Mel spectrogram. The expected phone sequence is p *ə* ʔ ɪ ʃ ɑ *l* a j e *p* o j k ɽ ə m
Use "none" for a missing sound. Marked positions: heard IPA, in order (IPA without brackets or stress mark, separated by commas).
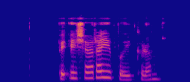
ə, ɾ, p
